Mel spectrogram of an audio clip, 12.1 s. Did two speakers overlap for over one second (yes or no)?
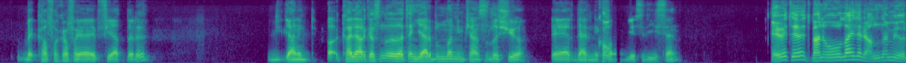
no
